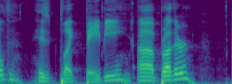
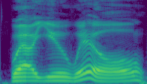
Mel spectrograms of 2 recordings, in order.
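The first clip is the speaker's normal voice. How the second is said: usual speaking voice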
